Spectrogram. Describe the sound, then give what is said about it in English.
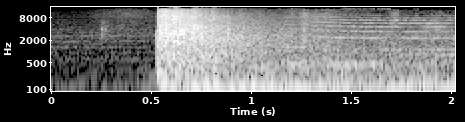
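Strahm kicks open a concealed door in a wall: after a half-second hush, one sudden, heavy bang bursts out loudly, followed by a sustained, rumbling clatter that stays strong to the end. No one speaks. “He kicks open the door.”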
